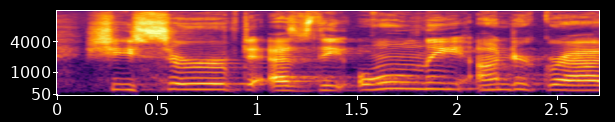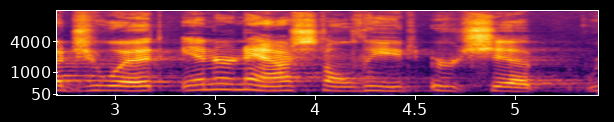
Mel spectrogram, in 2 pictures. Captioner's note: none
